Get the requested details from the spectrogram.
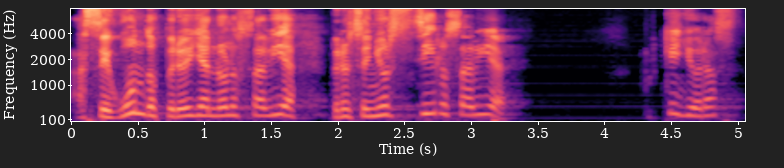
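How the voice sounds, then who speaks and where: A man preaching a sermon as pastor at a church service, asking his congregation rhetorical questions and swinging between loud and soft. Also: high-pitched, fast talker. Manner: addresses congregation as brothers.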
